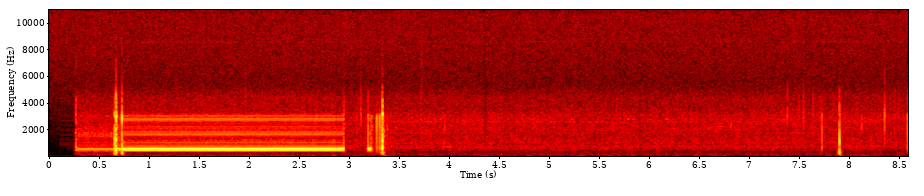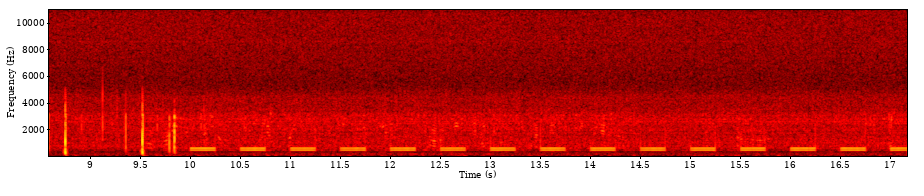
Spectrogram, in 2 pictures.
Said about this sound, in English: Now that sounded very much like a number one ESS, so that probably is Fredericksburg. If so, it would mean that Fredericksburg has more than one reorder tone, because previously we heard this.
